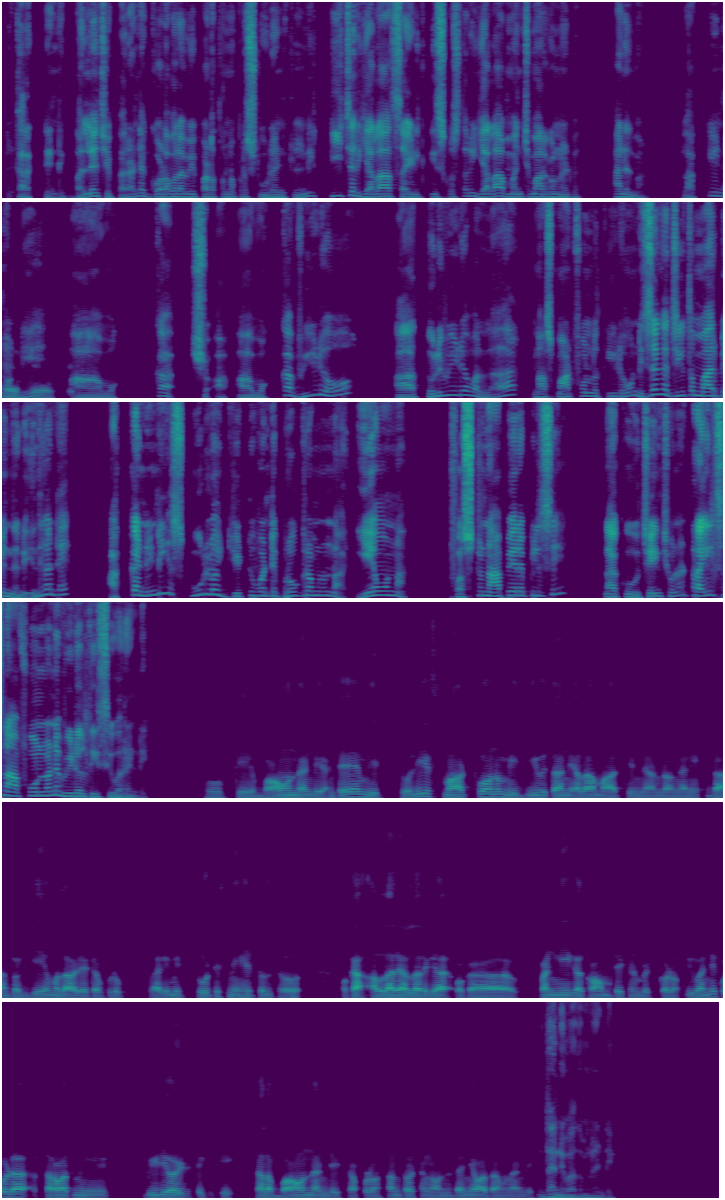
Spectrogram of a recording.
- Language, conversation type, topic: Telugu, podcast, మీ తొలి స్మార్ట్‌ఫోన్ మీ జీవితాన్ని ఎలా మార్చింది?
- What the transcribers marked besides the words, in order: other background noise; in English: "కరెక్ట్"; in English: "షో"; in English: "స్మార్ట్"; in English: "ఫస్ట్"; in English: "ట్రయల్స్"; in English: "స్మార్ట్"; in English: "ఫన్నీగా కాంపిటీషన్"; in English: "ఎడిటింగ్‌కి"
